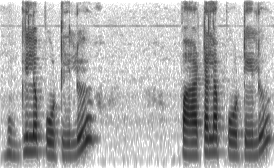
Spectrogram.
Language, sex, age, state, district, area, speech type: Telugu, female, 45-60, Andhra Pradesh, East Godavari, rural, spontaneous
